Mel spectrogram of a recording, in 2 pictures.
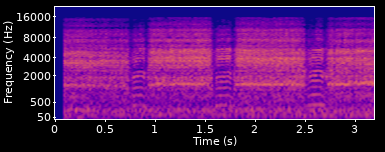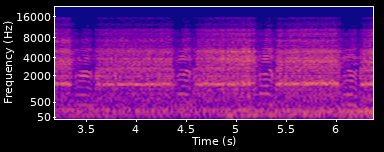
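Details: Baby Galah (Eolophus roseicapilla) begging call: loud, harsh, rasping screeches repeated roughly every second, with a steady broadband hiss between calls.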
